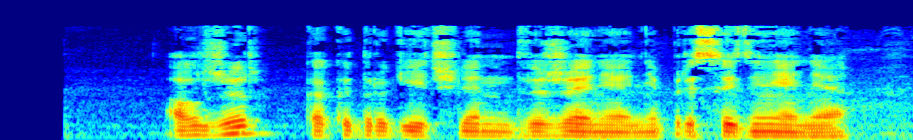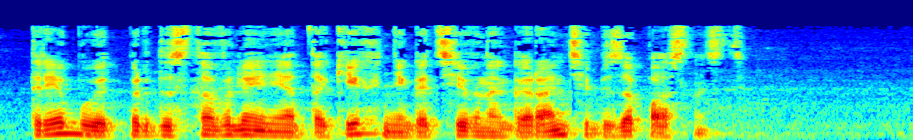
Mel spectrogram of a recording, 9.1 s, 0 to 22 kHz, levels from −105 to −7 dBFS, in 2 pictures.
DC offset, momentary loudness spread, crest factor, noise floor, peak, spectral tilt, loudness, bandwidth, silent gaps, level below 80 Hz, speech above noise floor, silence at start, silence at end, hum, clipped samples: under 0.1%; 14 LU; 20 dB; -65 dBFS; -2 dBFS; -5.5 dB/octave; -21 LUFS; 11.5 kHz; none; -40 dBFS; 44 dB; 0.9 s; 0.85 s; none; under 0.1%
